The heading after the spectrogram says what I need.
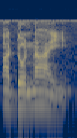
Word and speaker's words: Adonai: Israel tidak perlu sebut ketika mereka ketemu kata YHWH, mereka tidak baca Yahweh, berbunyi terdengar seperti saya. Setiap kata YHWH, mereka akan bacanya Adonai.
